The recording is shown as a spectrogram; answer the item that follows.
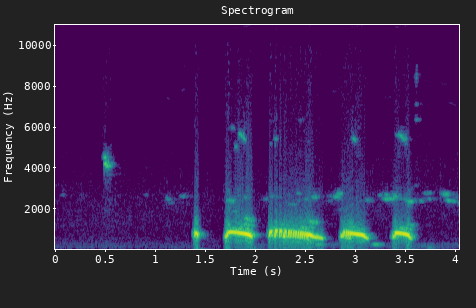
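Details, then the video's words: Spotted dove kept as a trapping lure gives a gentle 'rút bổi' call: a short note then four mellow coos, the second long and trilled, each curving downward, over faint high chirping from other birds. "Tiếng chim gáy mồi rút bổi nhẹ nhàng"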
